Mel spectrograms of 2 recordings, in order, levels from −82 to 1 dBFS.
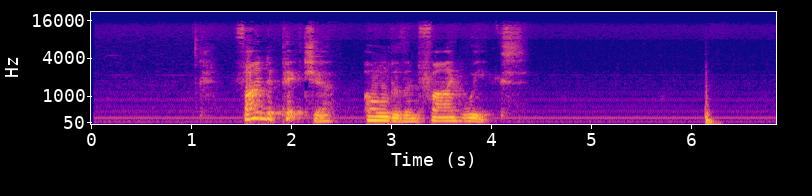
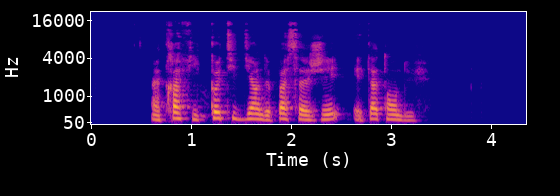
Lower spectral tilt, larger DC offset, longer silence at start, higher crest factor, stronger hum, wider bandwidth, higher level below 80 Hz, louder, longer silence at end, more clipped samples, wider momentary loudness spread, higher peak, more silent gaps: about the same, -6.5 dB/octave vs -5.5 dB/octave; neither; first, 1.1 s vs 0.6 s; second, 16 dB vs 22 dB; neither; about the same, 15 kHz vs 16 kHz; first, -40 dBFS vs -72 dBFS; first, -14 LUFS vs -24 LUFS; second, 0.55 s vs 1.1 s; neither; first, 23 LU vs 9 LU; first, 0 dBFS vs -4 dBFS; neither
